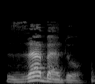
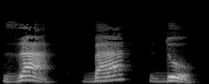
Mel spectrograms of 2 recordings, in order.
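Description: First: زبدو run together at normal pace; quick joined reading. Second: زبدو split slowly into parts; very slow separated reading; slow syllable by syllable. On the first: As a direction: say زبدو smoothly in one go. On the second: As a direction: read زبدو apart, slowly. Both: Shown as a demonstration. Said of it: "سر هم".

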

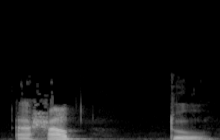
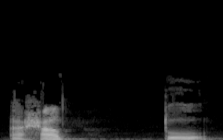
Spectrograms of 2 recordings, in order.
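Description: First: احطتو very slow with the heavy ط kept before ت; احطتو slow, ط thick then ت; careful recitation. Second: احطتو repeated very slowly, ending on a long u; احطتو drawn out as æhætu; careful recitation. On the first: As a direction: draw out احطتو like Quran recitation. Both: Shown as a demonstration. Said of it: "اینطور تلفظ کنیم".

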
